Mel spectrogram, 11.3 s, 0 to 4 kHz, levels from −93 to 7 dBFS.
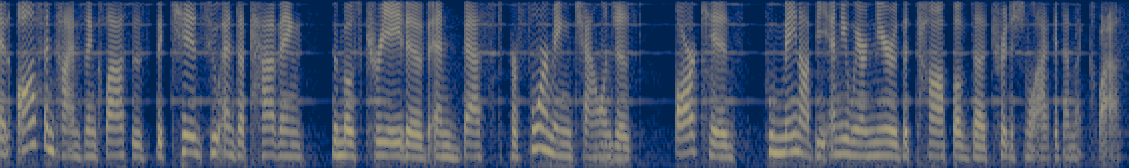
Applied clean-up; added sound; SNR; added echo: neural mask model RNNoise.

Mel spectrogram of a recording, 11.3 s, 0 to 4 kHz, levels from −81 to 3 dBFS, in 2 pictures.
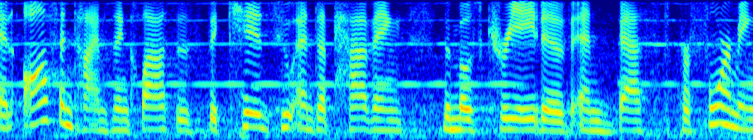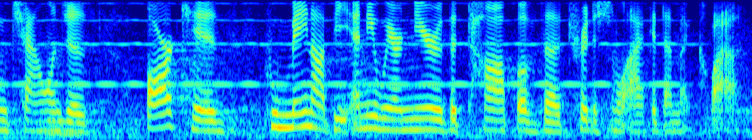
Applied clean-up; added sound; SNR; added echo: none; Wind instrument, woodwind instrument; 17 dB; none.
